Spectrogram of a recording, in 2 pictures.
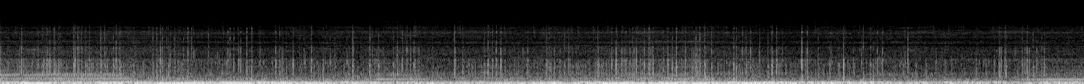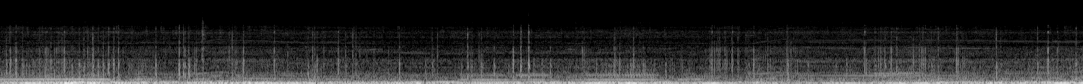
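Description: Renault Clio V6's mid-mounted 3.0-litre V6 heard from inside the cabin while the car is driven at speed, under a heavy, steady low rumble; its note steps up and down in pitch several times with changes in revs.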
